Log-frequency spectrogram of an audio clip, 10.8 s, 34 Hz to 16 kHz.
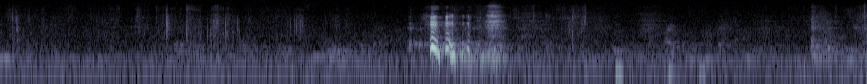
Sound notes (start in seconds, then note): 5.2 chuckling; 8.2 people chattering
